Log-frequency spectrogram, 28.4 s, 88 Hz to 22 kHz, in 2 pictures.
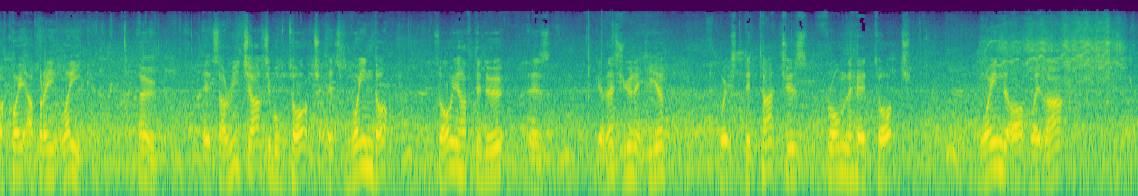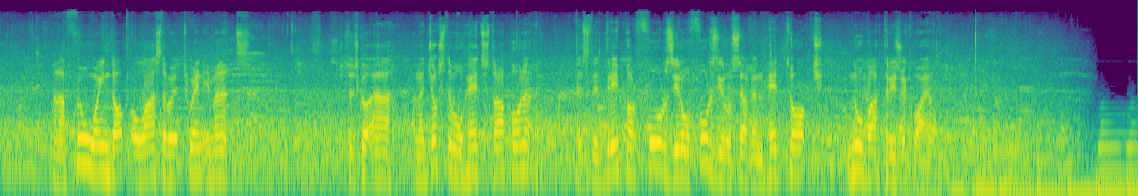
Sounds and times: Speech: 0.0 - 11.4, 12.2 - 13.4, 14.8 - 17.5, 18.6 - 26.1.

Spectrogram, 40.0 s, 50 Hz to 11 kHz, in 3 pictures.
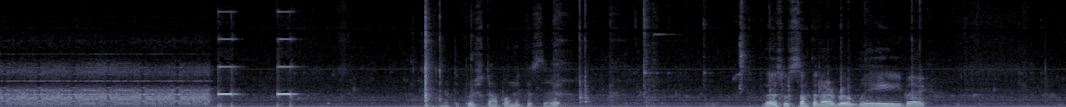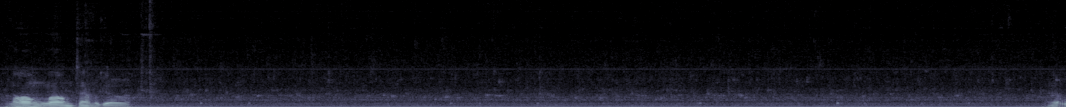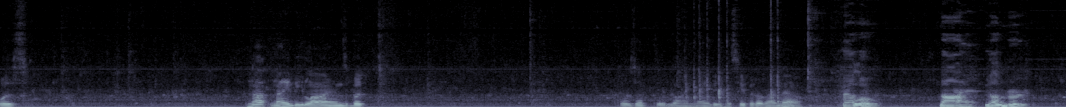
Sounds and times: Speech: 5.5 - 7.1, 9.5 - 11.6, 13.4 - 15.0, 26.4 - 27.0, 29.7 - 31.3, 34.4 - 37.7, 38.4 - 39.6.

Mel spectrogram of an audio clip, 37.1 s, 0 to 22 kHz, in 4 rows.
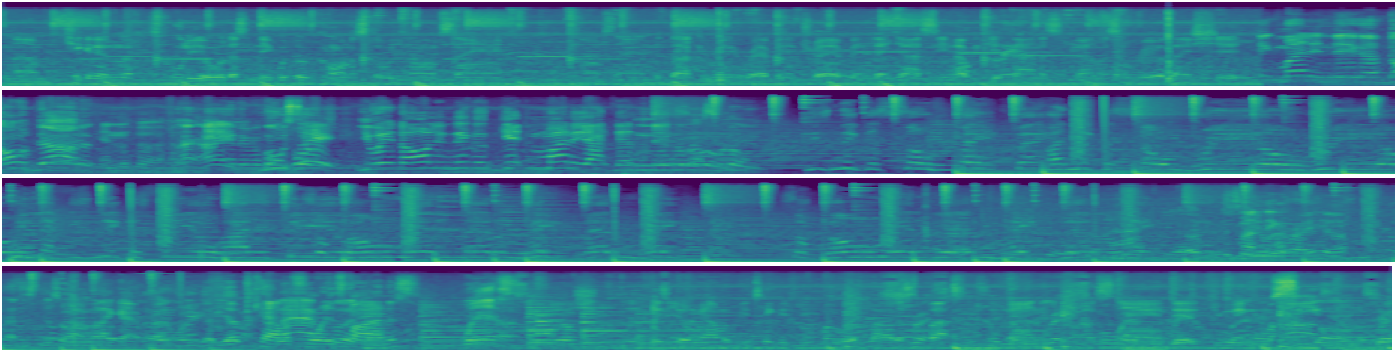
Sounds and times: Music: 0.0 - 8.4, 13.3 - 37.1
Speech: 0.0 - 14.4, 26.0 - 37.1.

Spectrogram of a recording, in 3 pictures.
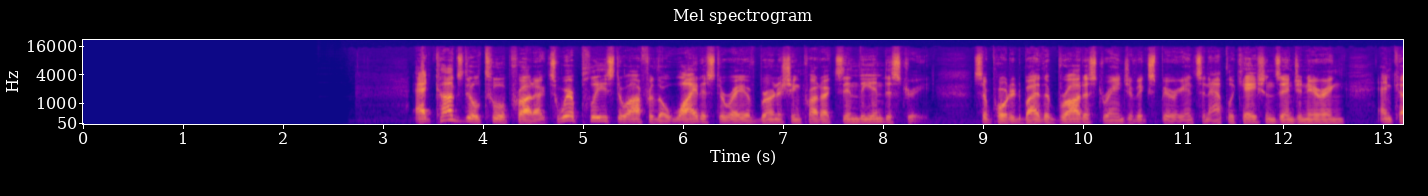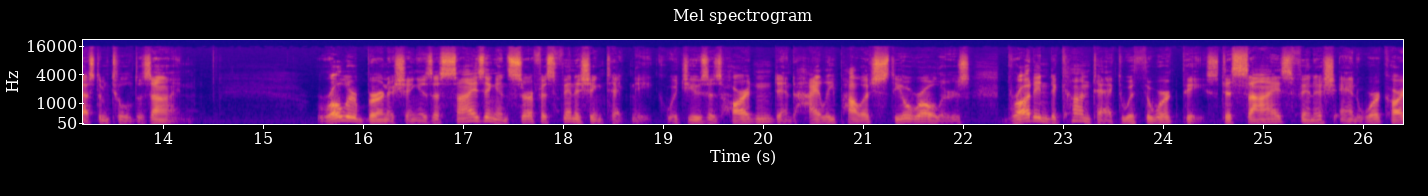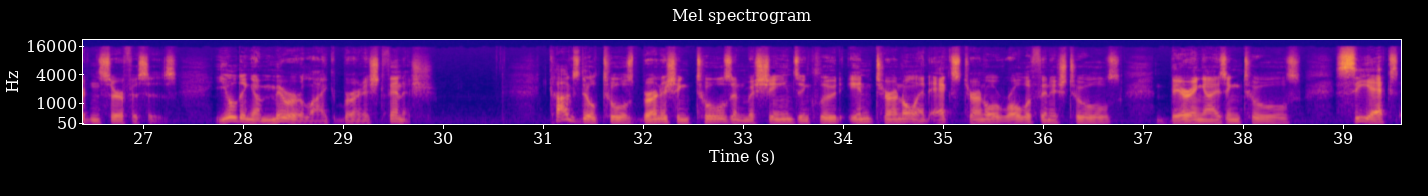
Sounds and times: Speech: 3.3 - 14.4, 15.5 - 30.0, 31.1 - 39.5.

